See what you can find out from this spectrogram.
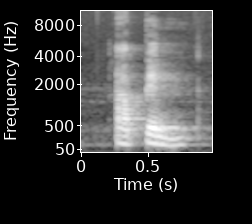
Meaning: a female monkey, primate or ape
- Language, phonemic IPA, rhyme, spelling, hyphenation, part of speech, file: Dutch, /aːˈpɪn/, -ɪn, apin, apin, noun, Nl-apin.ogg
